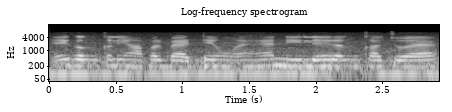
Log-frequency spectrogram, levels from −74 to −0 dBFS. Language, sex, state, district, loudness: Hindi, female, Haryana, Rohtak, -17 LUFS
